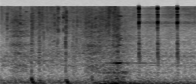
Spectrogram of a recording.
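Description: Soft menu clicks tick.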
